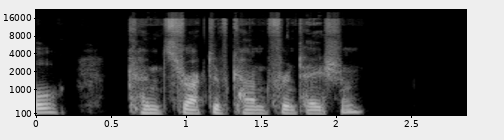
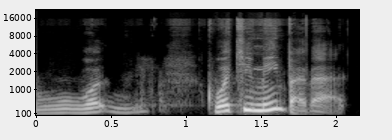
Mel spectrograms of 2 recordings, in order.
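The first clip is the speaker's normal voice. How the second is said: much higher, louder disbelieving question; incredulous challenge; 6 semitones higher, 4 dB louder than usual. Retold or imitated. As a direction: demand he explain himself. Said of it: "the option to say".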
